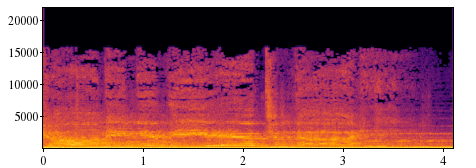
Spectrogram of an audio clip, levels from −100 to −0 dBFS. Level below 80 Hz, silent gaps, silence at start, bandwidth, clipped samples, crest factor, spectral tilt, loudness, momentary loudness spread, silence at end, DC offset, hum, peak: -14 dBFS; none; 0 s; 14.5 kHz; under 0.1%; 10 dB; -6.5 dB/octave; -12 LUFS; 2 LU; 0 s; under 0.1%; none; 0 dBFS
